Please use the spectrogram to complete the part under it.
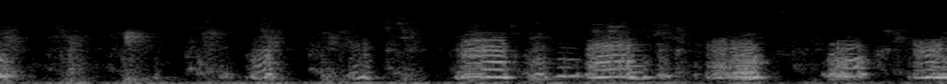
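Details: Newborn Tibetan Mastiff puppies from a six-pup litter, a few hours old, making a run of short nasal whimpers, roughly two per second, some louder rising squeaks, indoors.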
